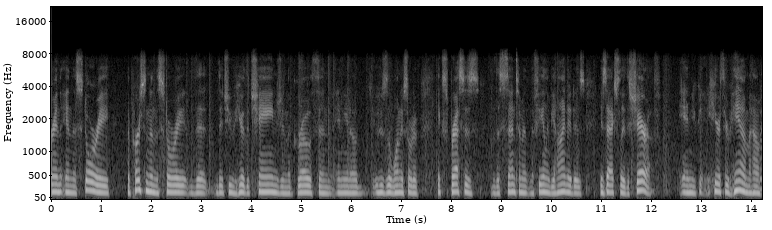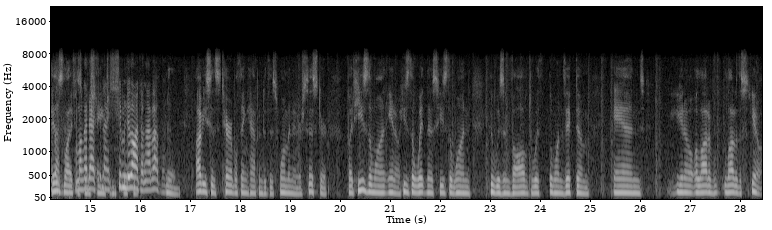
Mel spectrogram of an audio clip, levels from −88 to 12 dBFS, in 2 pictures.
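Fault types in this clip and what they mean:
Speech suppressed in double talk: the echo canceller likely mistook overlapping talk for loudspeaker echo and turned the talker down too. The speech dips about 10 dB briefly at 14.71 to 14.88 s, then sinks in patches by up to about 20 dB from 15.1 to 17.05 s.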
